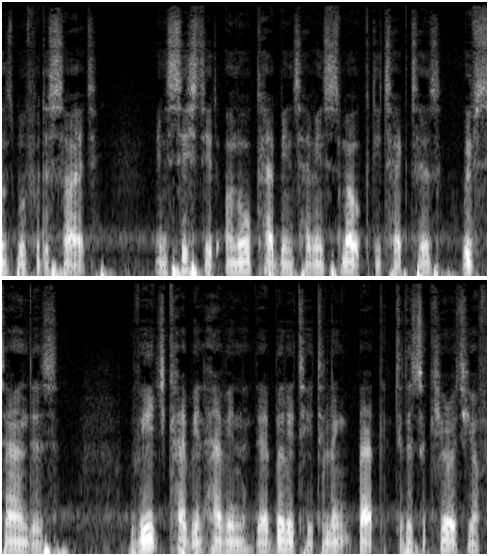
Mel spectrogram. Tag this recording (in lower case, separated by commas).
speech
